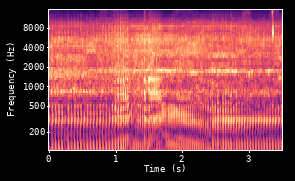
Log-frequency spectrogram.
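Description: A motorcycle idles loud and close with a rapid thumping engine pulse, and the revs rise and shift as the bike pulls away.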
